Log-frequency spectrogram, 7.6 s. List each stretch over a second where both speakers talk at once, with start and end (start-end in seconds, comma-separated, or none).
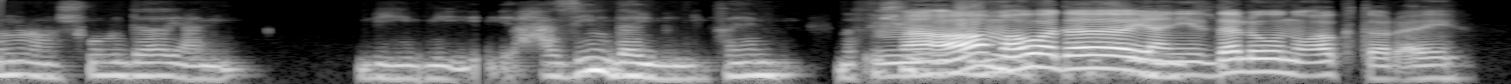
4.3-5.9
